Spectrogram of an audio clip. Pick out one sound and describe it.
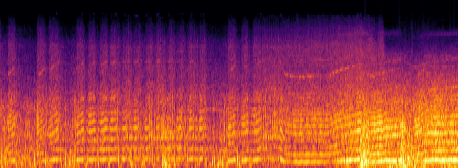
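A rally car engine revs hard and its pitch rises and falls with gear changes.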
